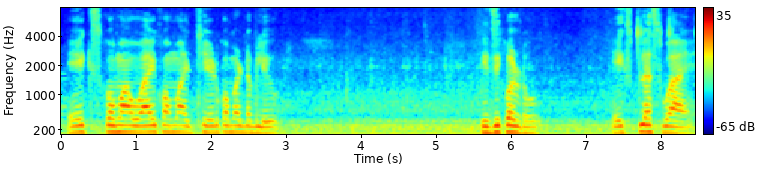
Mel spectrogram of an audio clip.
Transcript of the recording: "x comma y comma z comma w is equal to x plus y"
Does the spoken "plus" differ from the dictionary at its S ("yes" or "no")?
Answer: no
